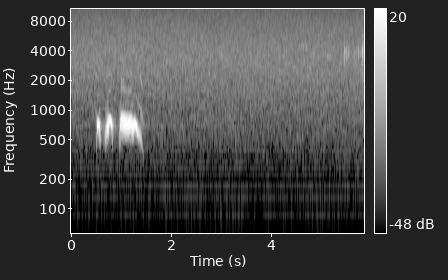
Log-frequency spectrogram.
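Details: Spotted dove, a frequently calling 'kuk 1' bird, giving a single soft phrase of two short coos followed by a longer falling croo, then quiet background.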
